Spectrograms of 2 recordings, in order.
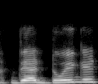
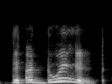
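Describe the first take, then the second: First: \"they\" stressed at the start. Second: \"doing\" stressed, pitch falling. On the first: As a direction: lean on \"they\", not \"doing\". Repeat with new focus on they. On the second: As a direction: hit the word \"doing\". Contrast: not telling them, they do. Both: Shown as a demonstration.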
